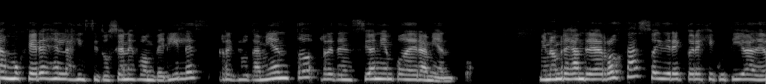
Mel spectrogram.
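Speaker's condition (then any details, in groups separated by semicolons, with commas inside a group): No condition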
